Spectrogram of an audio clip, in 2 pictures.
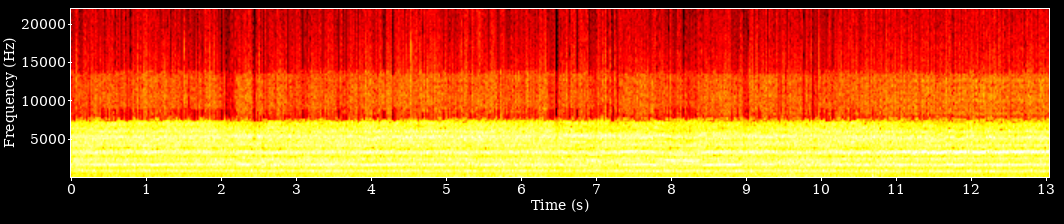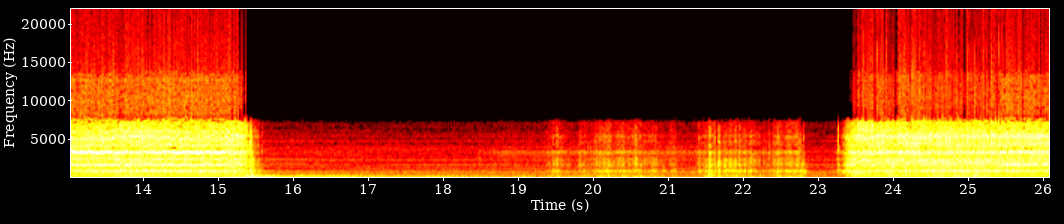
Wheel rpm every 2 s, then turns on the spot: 230, 230, 230, 220, 230, 220, 210, 150, 0, 0, 20, 40, 210.
20-22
